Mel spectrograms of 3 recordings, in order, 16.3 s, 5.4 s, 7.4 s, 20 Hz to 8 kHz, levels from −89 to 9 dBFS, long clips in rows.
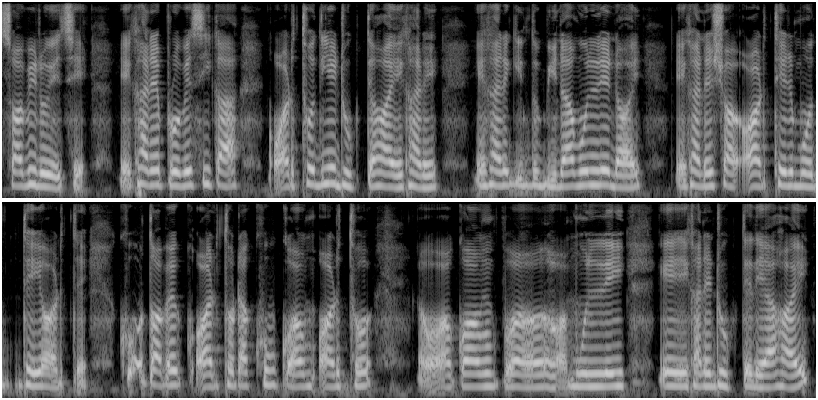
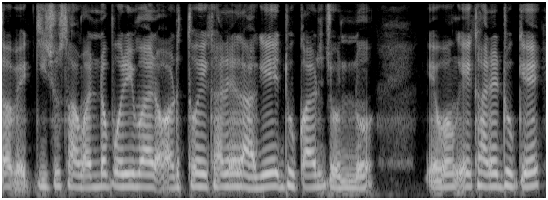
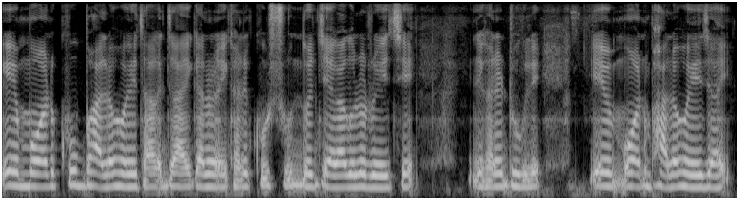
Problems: none marked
